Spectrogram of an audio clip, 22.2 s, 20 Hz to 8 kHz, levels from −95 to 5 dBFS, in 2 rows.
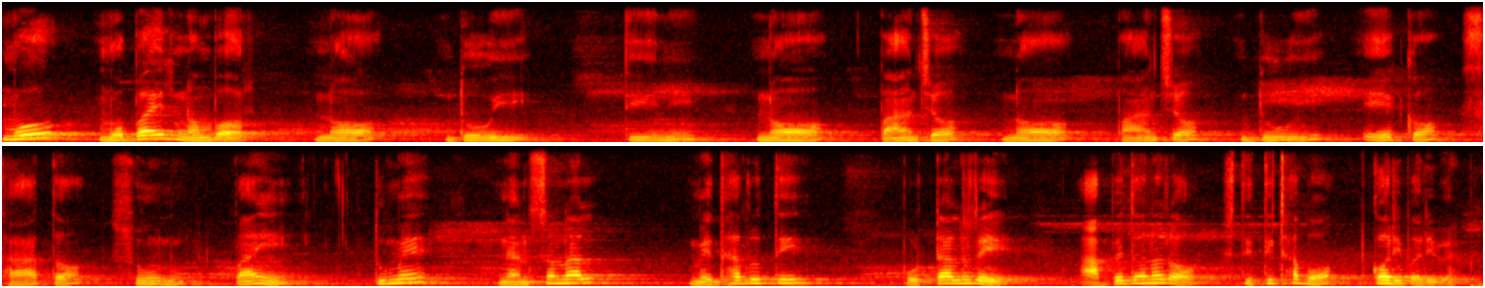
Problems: background sounds at intervals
